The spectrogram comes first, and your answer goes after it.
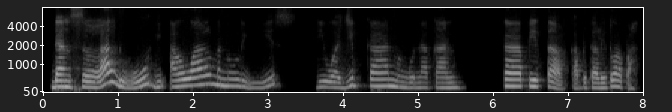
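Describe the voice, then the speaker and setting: A woman's voice: medium pitch, highs cut off. A woman teacher giving a classroom lecture, explaining step by step and quizzing her listeners with questions as she goes.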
